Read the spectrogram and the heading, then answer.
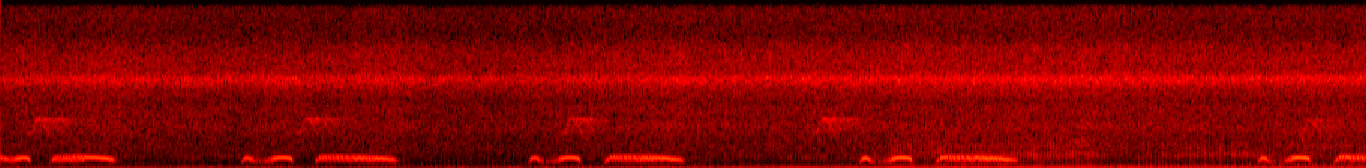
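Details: Trained spotted dove cooing repeatedly: two short rounded notes then a drawn-out burry coo, phrases coming about every two seconds over a steady low rumble and faint high chirps.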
